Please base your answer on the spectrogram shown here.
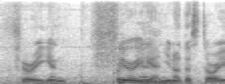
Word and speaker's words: Furygan: But Furygan is the way you pronounce in France. But here, on the GP and international, Furygan, yeah.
